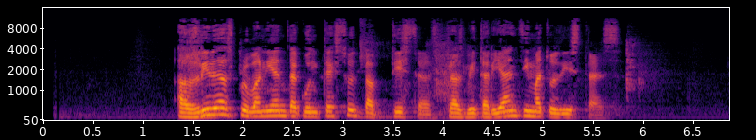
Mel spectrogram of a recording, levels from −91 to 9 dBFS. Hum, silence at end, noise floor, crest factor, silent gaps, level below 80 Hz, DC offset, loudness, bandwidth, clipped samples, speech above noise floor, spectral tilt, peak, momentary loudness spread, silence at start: none; 1 s; -66 dBFS; 18 dB; none; -68 dBFS; under 0.1%; -20 LUFS; 11 kHz; under 0.1%; 47 dB; -6.5 dB/octave; -2 dBFS; 13 LU; 1.35 s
